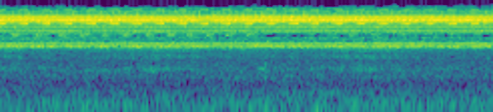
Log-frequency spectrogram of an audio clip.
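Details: Night crickets around a solo wild campsite on Salak Mountain near Bogor, West Java, Indonesia, form a constant shrill buzzing drone. Multiple high, thin tones overlap evenly with no breaks, like a continuous electric hum.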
